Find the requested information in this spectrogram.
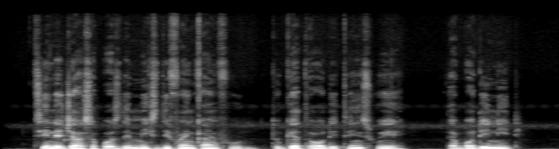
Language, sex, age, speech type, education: Nigerian Pidgin, male, 30-45, spontaneous, tertiary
